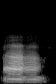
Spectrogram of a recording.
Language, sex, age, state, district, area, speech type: Malayalam, male, 18-30, Kerala, Malappuram, rural, conversation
